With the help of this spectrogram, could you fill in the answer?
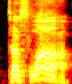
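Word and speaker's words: TeSlaa: I was like look this is the kid pronouncing his name. It's Tesla and everybody some guy was like well I'm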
